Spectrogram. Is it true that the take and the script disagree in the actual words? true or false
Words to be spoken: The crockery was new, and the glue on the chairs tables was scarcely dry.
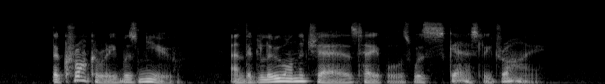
false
